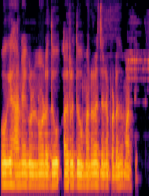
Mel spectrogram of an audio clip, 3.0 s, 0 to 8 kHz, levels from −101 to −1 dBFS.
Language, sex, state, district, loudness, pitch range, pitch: Kannada, male, Karnataka, Shimoga, -19 LUFS, 120-130 Hz, 125 Hz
